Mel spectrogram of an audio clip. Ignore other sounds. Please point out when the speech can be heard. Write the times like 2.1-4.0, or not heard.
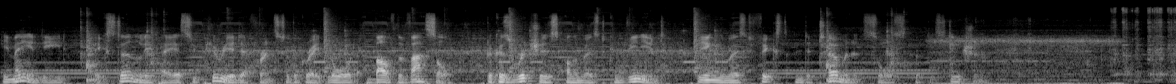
0.0-9.9.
